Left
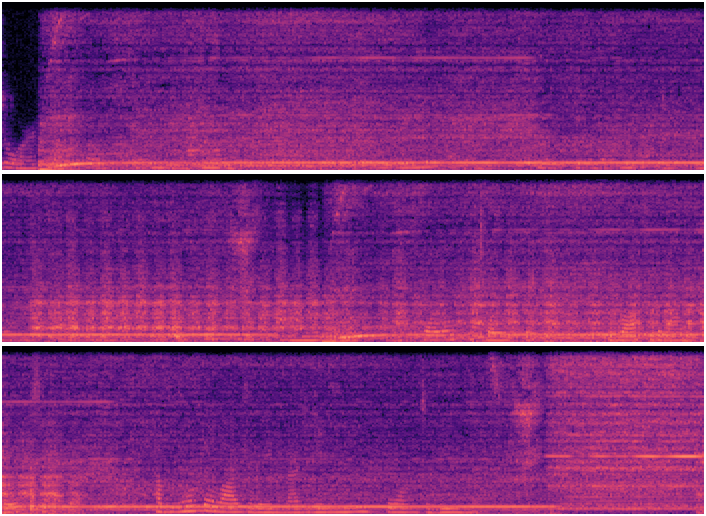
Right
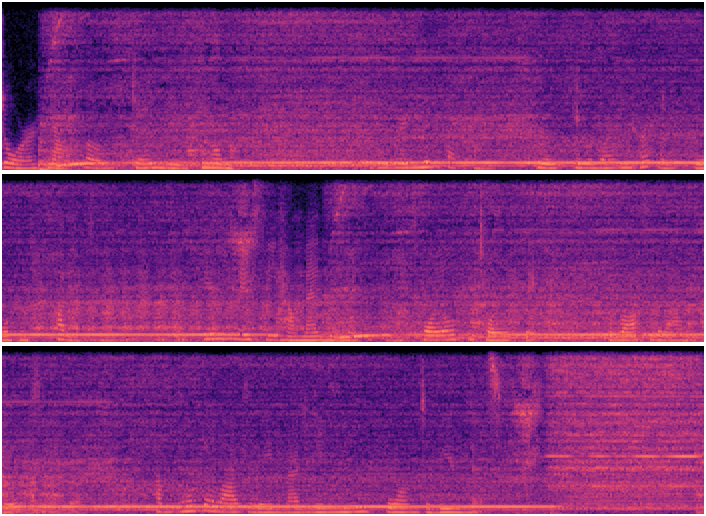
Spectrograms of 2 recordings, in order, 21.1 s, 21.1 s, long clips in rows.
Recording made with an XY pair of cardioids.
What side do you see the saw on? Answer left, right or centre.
left.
